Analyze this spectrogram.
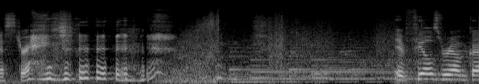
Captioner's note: laughter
